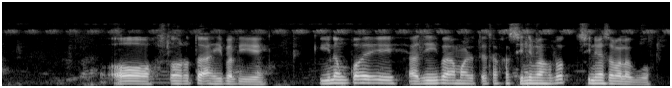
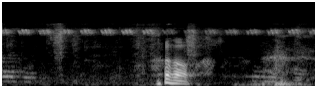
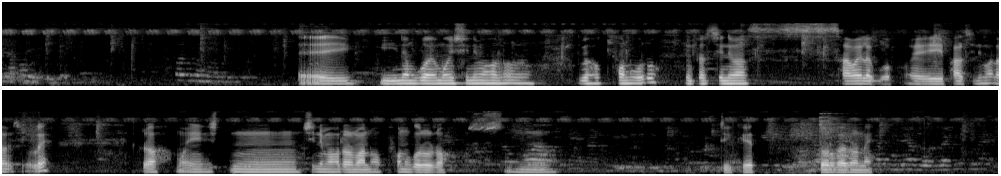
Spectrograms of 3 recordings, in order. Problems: none marked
